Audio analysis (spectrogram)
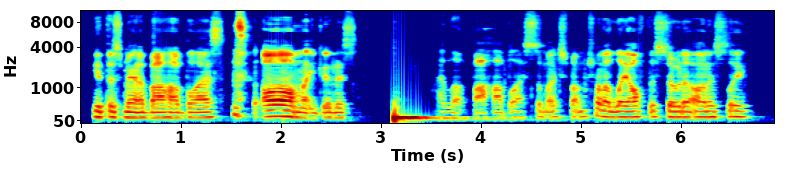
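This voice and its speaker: Music plays in the background as a man talks at a fairly quick pace. His medium-pitched voice stays monotone and flat. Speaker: live streamer. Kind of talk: casual chat. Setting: live stream.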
